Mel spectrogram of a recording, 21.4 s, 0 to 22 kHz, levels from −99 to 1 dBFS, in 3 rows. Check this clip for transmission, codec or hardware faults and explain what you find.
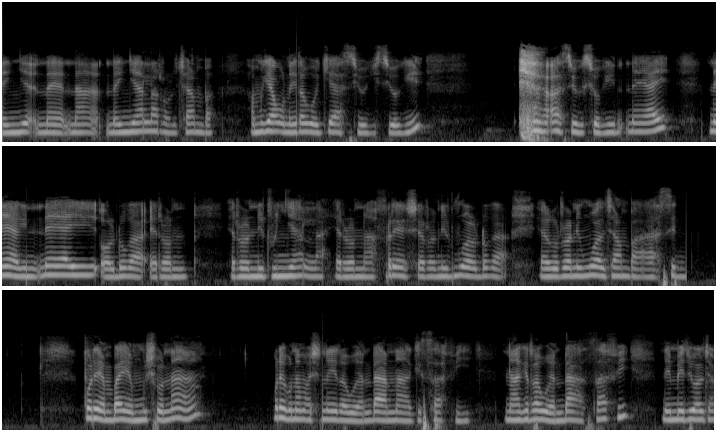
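Four small skips in the speech are likely dropped buffers (overrun), at 2.94 s (right after "tol'chamba amu keeku naa"), 7.38 s, 11.64 s and 17.48 s. Each is a jump where samples went uncollected and were overwritten, roughly 20 ms lost, about 40 ms at 11.64 s. The sound jumps ahead without any silent gap, unlike a dropout.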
